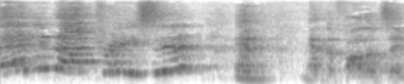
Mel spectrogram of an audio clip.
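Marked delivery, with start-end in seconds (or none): 0.0-1.4 very high, loud squeal of protest; hammed-up shrieky indignation; indignant little sister. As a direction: squeal the denial like an outraged child.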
